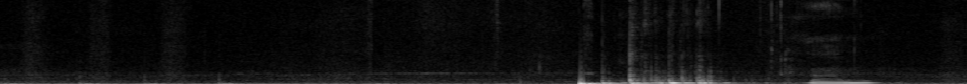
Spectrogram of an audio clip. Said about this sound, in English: There's some sirens going on in the background. Just thought that might be interesting for anyone.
